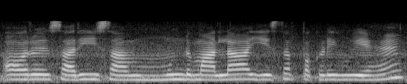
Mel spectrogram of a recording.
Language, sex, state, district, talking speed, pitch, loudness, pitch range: Hindi, female, Chhattisgarh, Raipur, 145 wpm, 225 Hz, -14 LUFS, 215-230 Hz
